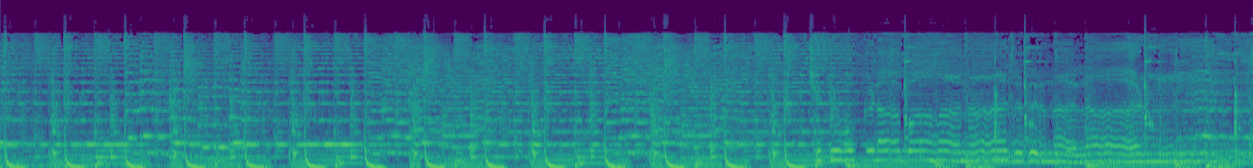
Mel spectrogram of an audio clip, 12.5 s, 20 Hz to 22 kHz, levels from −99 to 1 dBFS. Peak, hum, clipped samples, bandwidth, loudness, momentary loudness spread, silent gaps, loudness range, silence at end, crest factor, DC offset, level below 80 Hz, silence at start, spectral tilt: -16 dBFS; none; under 0.1%; 10.5 kHz; -29 LUFS; 2 LU; none; 0 LU; 0 s; 12 dB; under 0.1%; -36 dBFS; 0 s; -4.5 dB/octave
